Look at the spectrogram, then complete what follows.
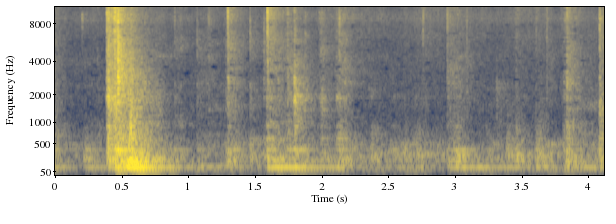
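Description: Screwdriver taking out the small screws that hold an RO water purifier's float switch: scattered light clicks and scrapes, with a brief louder sound about half a second in.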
